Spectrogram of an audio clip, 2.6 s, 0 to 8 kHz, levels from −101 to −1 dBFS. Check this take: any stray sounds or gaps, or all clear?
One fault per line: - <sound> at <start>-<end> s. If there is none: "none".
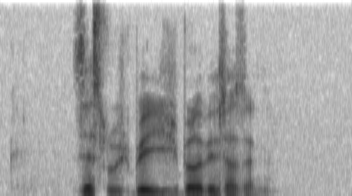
none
